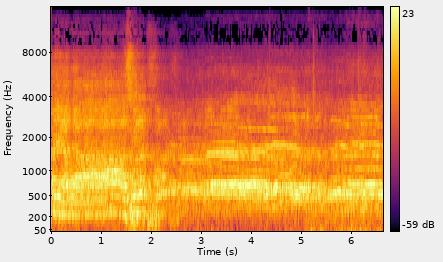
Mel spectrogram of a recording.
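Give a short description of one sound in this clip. A crowd of men beat their chests in rhythm.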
